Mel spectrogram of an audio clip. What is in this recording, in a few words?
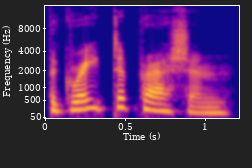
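"great depression", British English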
